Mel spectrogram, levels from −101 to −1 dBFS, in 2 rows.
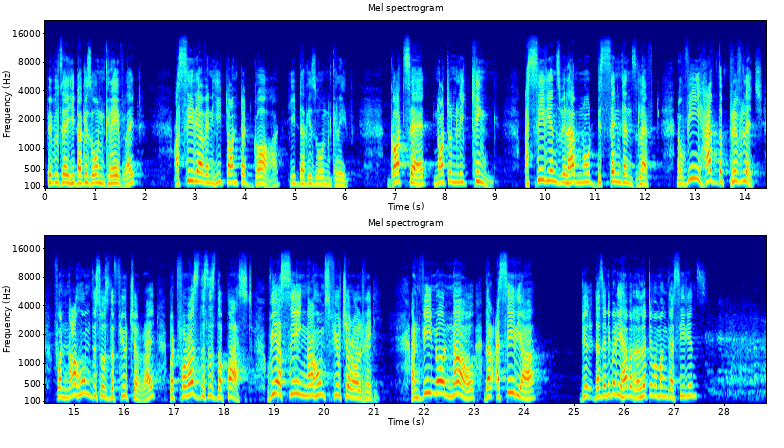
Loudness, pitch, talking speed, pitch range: -29 LUFS, 200 Hz, 140 wpm, 175-230 Hz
